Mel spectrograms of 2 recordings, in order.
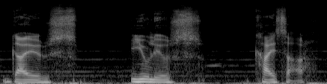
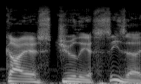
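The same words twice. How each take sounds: First: Caesar begins with a hard K sound. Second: Caesar begins with a soft S sound. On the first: The speaker calls it right. "it's a hard C" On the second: The speaker calls it wrong. "He wouldn't have been"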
